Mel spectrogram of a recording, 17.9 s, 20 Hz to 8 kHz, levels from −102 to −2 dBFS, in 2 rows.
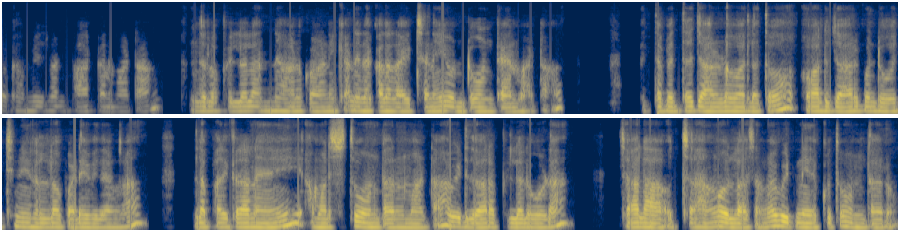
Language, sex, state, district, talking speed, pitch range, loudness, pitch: Telugu, male, Telangana, Nalgonda, 110 wpm, 110-120 Hz, -23 LUFS, 115 Hz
